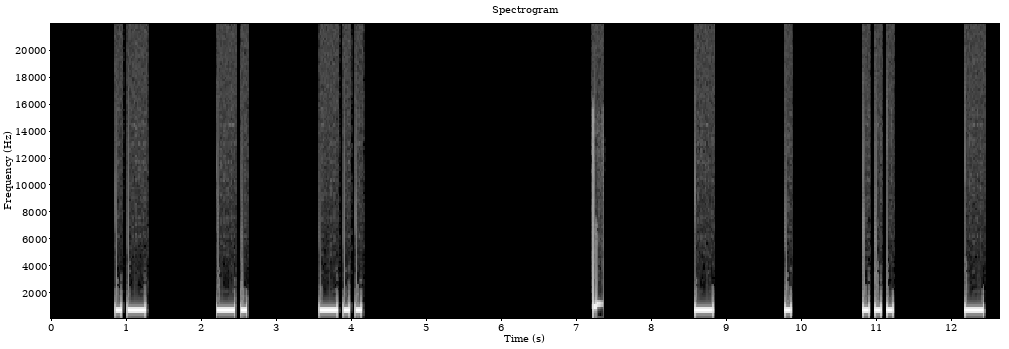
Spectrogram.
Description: Morse code, heard as a keyed tone, about 15 wpm, spaced as for 7 wpm, 700 Hz. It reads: AND TEST
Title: 4x Character Spacing - Top 500 Words - 15wpm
